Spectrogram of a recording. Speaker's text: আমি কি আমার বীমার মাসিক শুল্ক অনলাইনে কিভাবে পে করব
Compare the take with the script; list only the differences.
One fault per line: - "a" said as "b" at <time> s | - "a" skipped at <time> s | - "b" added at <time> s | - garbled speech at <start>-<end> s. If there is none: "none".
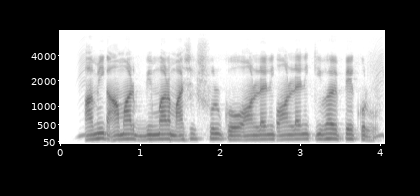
- "কি" skipped at 0.5 s
- "অনলাইনে" added at 2.7 s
